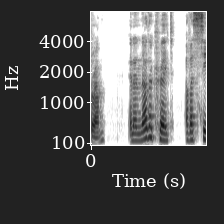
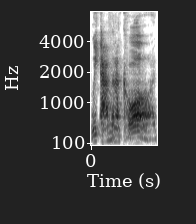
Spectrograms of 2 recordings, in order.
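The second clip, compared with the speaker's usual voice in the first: put-on pirate voice, lower; 3 semitones lower than usual. Asked to say the line as a pirate captain: Captain Barbossa voice. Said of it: "Captain Barbossa voice".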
